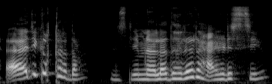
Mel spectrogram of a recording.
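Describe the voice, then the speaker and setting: A woman with a Moroccan accent voicing a gruff, protective older brother who talks stern and blunt. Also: fairly high pitch, animated, very fast, darkish tone, lightly acted.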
